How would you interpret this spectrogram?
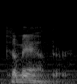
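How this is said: The word is said in an American accent. "I typically use the American Commander"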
